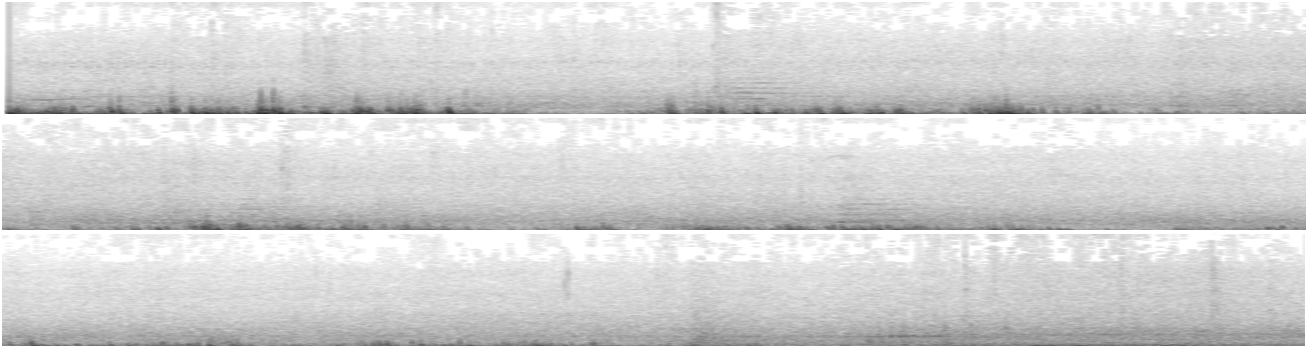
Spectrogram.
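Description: Wind buffeting a phone microphone in irregular gusts, loudest in the first five seconds, over a steady background of road traffic.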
